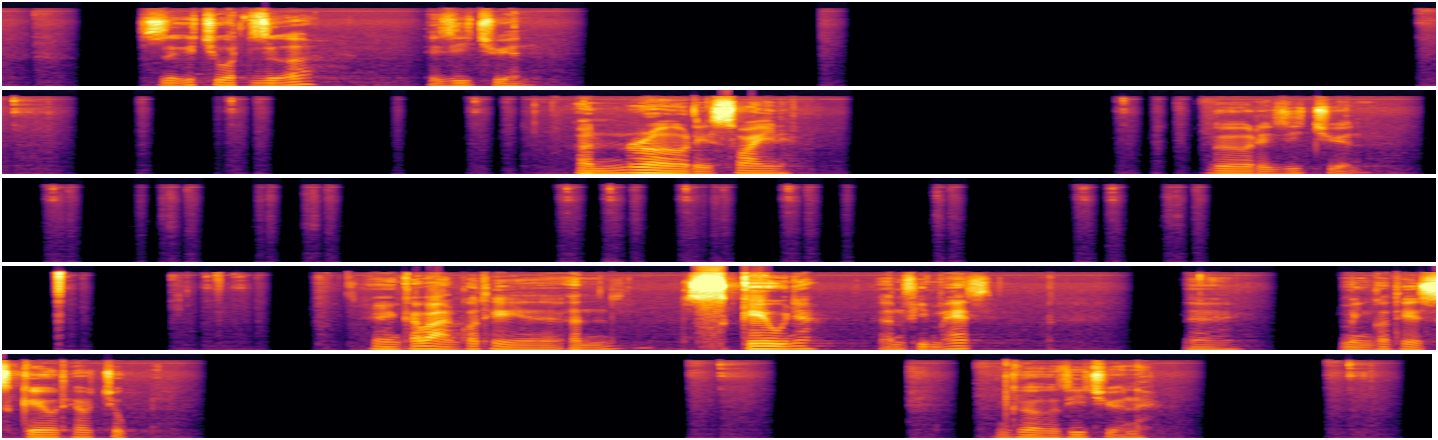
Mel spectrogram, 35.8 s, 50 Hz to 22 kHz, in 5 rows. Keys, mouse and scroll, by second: 0.2-6.9 middle drag, 7.1-7.7 drag, 7.8 middle click, 7.8 scroll up 2, 8.3 click, 8.4 middle click, 9.5 click, 9.6 scroll down 1, 9.7 middle click, 11.2 r, 13.0 click, 13.0 g, 13.2-14.4 middle drag, 14.5 click, 14.7 middle click, 15.2 middle click, 15.2 g, 15.6 Escape, 15.9 g, 15.9-17.0 middle drag, 17.1 click, 17.2 scroll down 1, 17.3 click, 17.5 middle click, 17.7 click, 17.8 scroll up 2, 17.9 middle drag, 18.2 click, 18.3 middle click, 19.0 g, 19.0 middle click, 19.7 click, 20.1 g, 20.3-21.7 middle drag, 21.8 click, 21.9 middle click, 22.2 scroll down 3, 22.3 middle click, 22.5 click, 22.7-32.1 middle drag, 27.5 s, 32.1 click, 33.1 g, 33.6-35.2 middle drag, 35.4 click, 35.7 scroll down 1.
